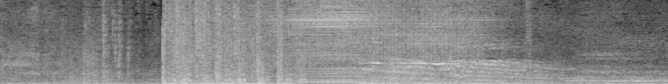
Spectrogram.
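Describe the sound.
Gunfire erupts on a devastated street during a violent battle. A sudden loud burst of shots swells into a dense, rattling barrage that slowly fades.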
